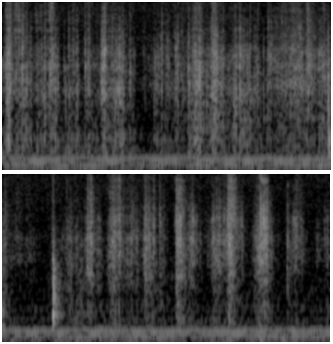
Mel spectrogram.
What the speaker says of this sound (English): I'm just going to rip this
